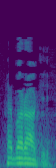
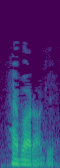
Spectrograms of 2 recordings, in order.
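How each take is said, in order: First: The stress is on the third syllable. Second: The stress is on the first syllable. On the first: "세 번째 라에 있습니다" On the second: "이 1번에는 맨 앞에 그 말하자면은 그 악센트가 있습니다. 강하게 발음하는 거죠"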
